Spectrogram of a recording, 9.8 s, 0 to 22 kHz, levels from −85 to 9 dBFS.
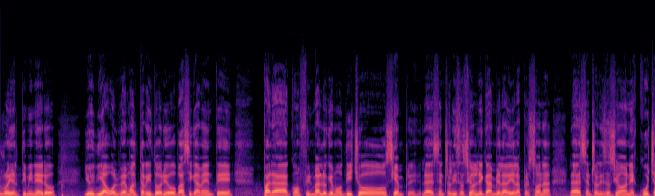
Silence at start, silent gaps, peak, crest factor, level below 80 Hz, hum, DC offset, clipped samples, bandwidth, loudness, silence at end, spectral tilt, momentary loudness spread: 0 s; none; -2 dBFS; 20 dB; -50 dBFS; none; under 0.1%; under 0.1%; 15 kHz; -21 LUFS; 0 s; -5 dB/octave; 7 LU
